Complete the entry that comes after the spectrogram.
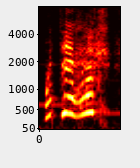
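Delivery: sudden high squeak of confusion; baffled what. Real, not acted. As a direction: jump way up in pitch, baffled. Confused by the treasure map.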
